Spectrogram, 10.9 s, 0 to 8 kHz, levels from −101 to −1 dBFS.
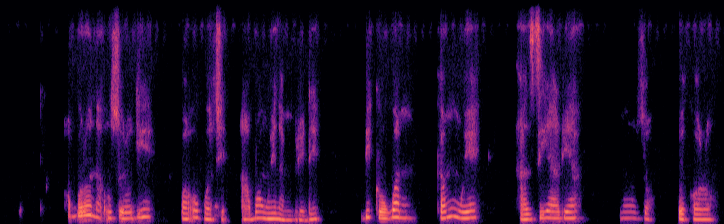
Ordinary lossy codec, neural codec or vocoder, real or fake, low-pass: Opus, 16 kbps; none; real; 7.2 kHz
